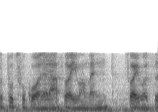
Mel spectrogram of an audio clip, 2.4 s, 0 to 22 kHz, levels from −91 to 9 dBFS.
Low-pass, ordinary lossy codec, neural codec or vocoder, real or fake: 3.6 kHz; none; vocoder, 44.1 kHz, 128 mel bands, Pupu-Vocoder; fake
